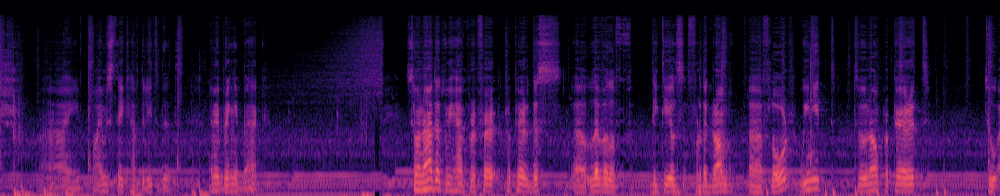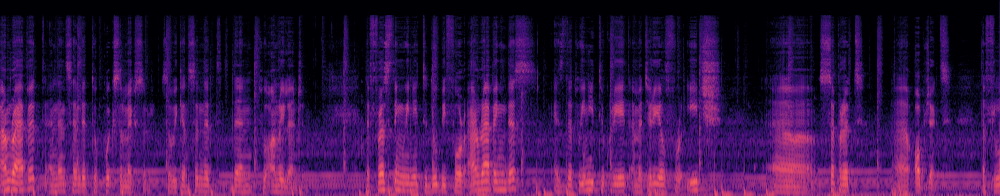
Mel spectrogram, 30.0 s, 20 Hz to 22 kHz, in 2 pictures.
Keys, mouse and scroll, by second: 0.9 click, 1.3-1.6 scroll down 2, 1.6 middle click, 2.0 click, 6.1-7.4 middle drag, 7.4-7.7 scroll up 4, 7.7-11.7 middle drag, 12.2-12.6 scroll down 2, 12.6-18.5 middle drag, 19.8-25.2 middle drag, 28.9-30.0 scroll up 3.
